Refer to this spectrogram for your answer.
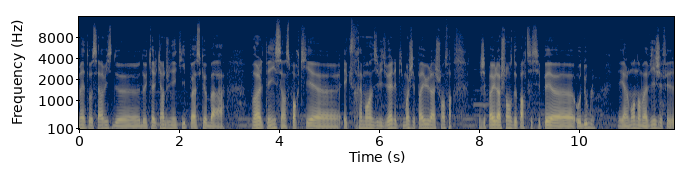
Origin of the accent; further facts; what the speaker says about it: Boulogne-sur-Mer, Hauts-de-France, France; also born or lived in Toulon; je suis né à Boulogne-sur-Mer, j'ai grandi à Boulogne-sur-Mer. J'ai passé 4 ans dans le sud également, sur Toulon. Donc de mes, j'ai fait de mes 13 ans à 14 ans et demi. Et j'ai fait 16 ans, 18 ans.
